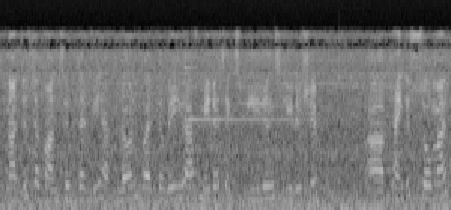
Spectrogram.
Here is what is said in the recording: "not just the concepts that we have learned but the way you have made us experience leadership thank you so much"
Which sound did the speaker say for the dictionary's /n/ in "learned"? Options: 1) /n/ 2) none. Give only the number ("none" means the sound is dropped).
1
